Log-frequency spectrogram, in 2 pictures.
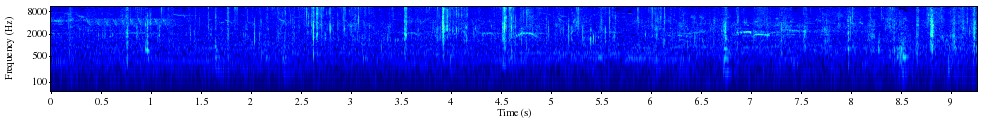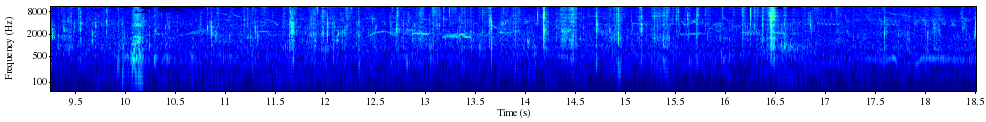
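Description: A goat chews and crunches food up close.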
